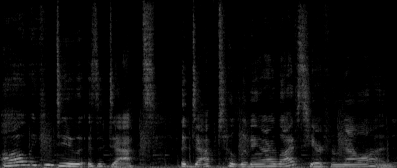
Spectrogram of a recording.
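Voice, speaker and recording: Woman doing a fan dub, super calm and measured, soft music underneath. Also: medium pitch. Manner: calm, measured, composed delivery. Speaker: player voicing a character. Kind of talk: fan voice acting of a game script. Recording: faint music behind. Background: faint game music.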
